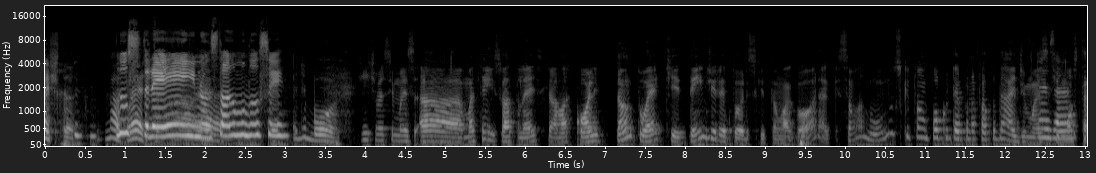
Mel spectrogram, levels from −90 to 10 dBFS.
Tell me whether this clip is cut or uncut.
uncut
